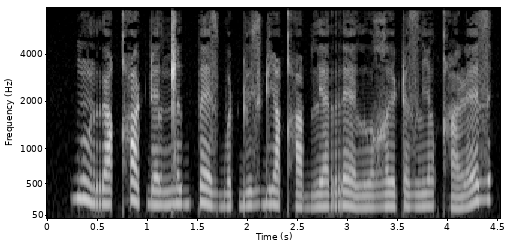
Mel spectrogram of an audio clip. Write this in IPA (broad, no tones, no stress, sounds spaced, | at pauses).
b ũ r ə˞ qʰ o ʈ ɖ ɛ l ŋ͡ǁ ɨ b p ɛ z b o ʈ ɖ y z ɖ i qʰ o b lʲ a r ɛ l u ʁ ɨ ʈ ə z l i l qʰ ə̃ ɭ ɛ z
